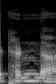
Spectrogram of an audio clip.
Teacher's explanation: ठंडा जब आप कहोगे तो हमारी ज़ुबान वहाँ जाकर मूर्धा को टच करेंगे। ड से डमरू, डमरू कहने पर हमारी ज़ुबान फिर इस तरह से बेंड होकर क्या करेगी, इस मूर्धा को जाकर टच करेगी। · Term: मूर्धन्य वर्ण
